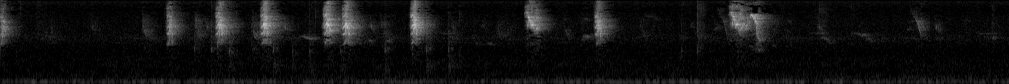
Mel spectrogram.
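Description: Bird calling: a run of about ten short, sharp, high chirps, irregularly spaced over several seconds, with a few fainter ones near the end.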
